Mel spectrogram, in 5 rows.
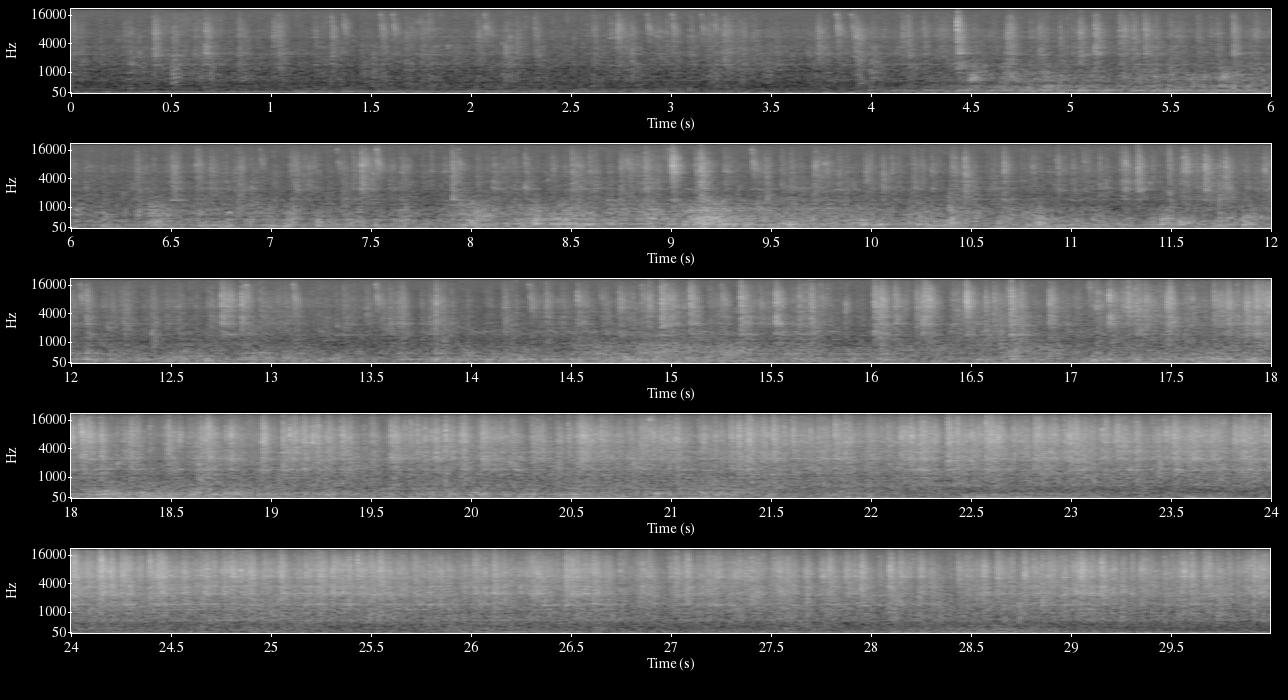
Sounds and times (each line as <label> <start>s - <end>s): rain light to heavy on a metal roof 0.0s - 29.9s
near and far thunder 4.0s - 29.9s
